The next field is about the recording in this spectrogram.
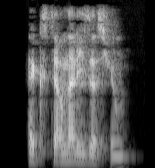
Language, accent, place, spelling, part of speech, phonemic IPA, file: French, France, Lyon, externalisation, noun, /ɛk.stɛʁ.na.li.za.sjɔ̃/, LL-Q150 (fra)-externalisation.wav
- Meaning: 1. outsourcing 2. extenalisation/externalization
